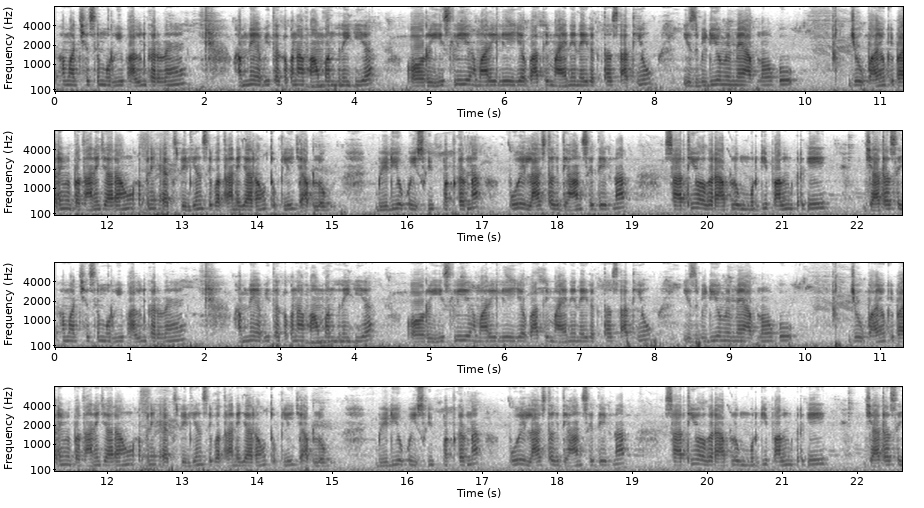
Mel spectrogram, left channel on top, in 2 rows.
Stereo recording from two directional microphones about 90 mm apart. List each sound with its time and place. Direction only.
0.0 s a man's voice: 30° left (ahead or behind)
